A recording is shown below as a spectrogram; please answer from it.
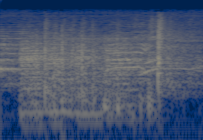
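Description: Live church band playing: sharp drum and cymbal hits over sustained keyboard or organ chords.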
